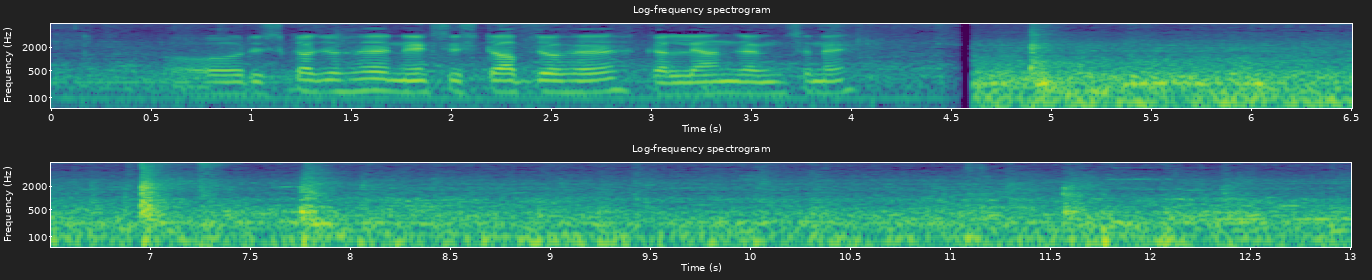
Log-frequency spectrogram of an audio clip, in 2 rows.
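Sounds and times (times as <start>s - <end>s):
train rumble: 4.6s - 13.0s.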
